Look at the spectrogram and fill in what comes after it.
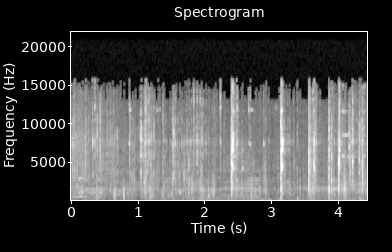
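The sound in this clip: Footsteps climb a flight of steps, mixed with taps of a walking cane set down ahead of each step. Faint, irregular thuds and clicks sound alongside quiet voices.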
